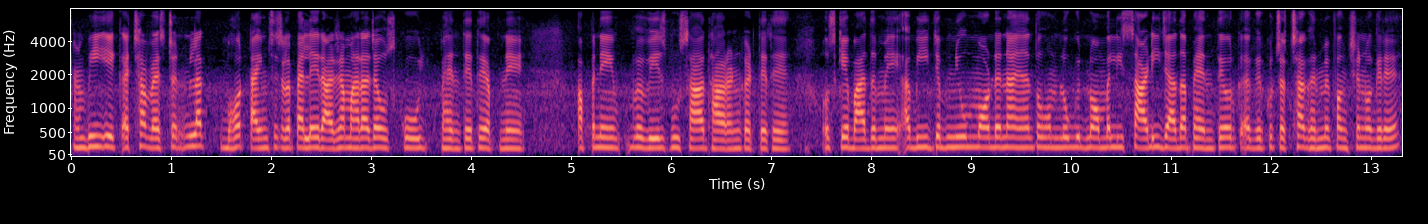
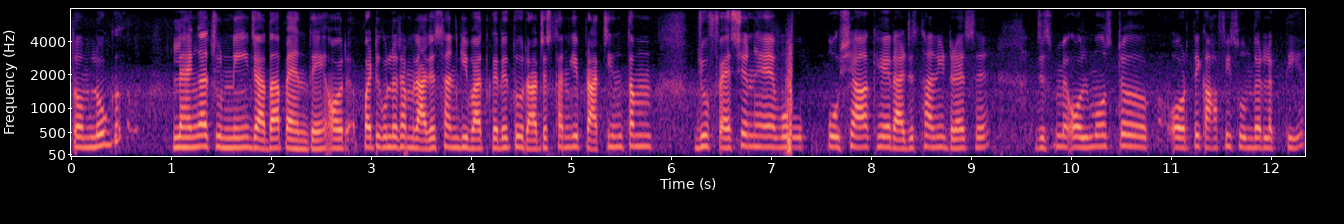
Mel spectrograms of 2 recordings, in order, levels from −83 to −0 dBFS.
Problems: constant background noise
